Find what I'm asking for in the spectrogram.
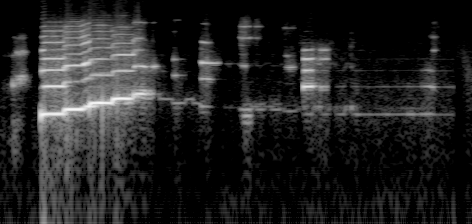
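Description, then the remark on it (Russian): A shvi flute, a gift from Jivan Gasparyan, plays a loud, bright run of rising stepped notes, then breaks into scattered short, high chirps and trills imitating birdsong as mountain herders' musicians do, with quiet gaps between them and no voices. “Допустим, вот этот инструмент называется шви, мне его подарил Джован Гаспарян, тот самый, вот, шви.”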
